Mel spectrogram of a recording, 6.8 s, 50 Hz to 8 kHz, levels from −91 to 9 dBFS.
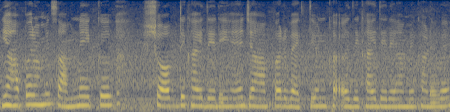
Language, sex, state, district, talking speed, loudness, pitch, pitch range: Hindi, female, Bihar, East Champaran, 180 wpm, -15 LUFS, 215 Hz, 205-230 Hz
